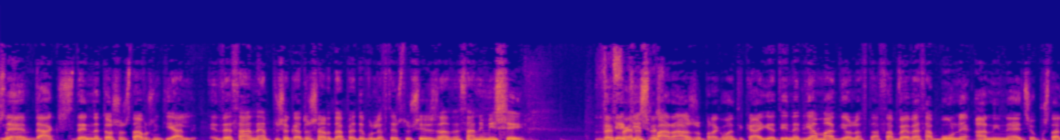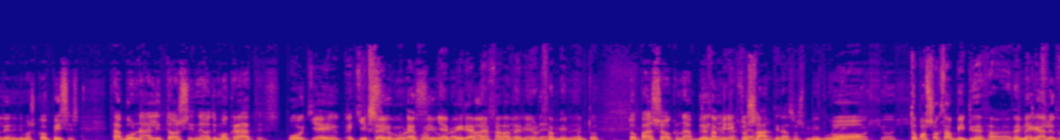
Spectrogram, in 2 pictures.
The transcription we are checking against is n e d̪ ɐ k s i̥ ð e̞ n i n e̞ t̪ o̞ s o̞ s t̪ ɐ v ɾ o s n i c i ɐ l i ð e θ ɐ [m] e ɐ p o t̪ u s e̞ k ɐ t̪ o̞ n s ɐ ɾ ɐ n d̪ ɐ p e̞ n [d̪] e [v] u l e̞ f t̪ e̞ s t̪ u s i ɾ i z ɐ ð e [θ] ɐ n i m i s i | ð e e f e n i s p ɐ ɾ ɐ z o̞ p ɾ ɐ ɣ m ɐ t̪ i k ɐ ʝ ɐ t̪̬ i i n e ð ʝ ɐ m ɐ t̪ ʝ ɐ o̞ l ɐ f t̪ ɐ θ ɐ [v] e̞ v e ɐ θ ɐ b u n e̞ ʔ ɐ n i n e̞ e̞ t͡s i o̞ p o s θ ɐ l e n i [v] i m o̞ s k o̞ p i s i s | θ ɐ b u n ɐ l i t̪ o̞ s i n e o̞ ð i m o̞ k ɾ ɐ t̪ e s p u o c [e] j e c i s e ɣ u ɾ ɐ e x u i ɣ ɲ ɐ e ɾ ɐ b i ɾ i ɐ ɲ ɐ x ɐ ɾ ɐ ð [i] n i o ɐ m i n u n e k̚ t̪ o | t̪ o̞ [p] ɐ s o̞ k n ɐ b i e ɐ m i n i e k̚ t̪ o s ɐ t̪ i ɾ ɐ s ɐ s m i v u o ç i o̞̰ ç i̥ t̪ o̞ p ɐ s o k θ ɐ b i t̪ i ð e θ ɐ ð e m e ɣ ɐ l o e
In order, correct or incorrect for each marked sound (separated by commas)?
incorrect, correct, correct, correct, correct, incorrect, correct, incorrect, correct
